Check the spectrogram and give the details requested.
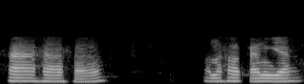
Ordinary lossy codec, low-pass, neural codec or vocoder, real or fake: MP3, 32 kbps; 3.6 kHz; none; real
